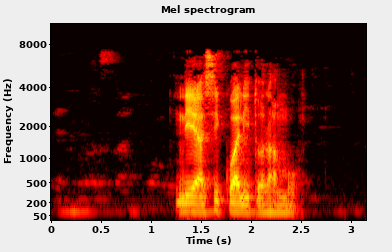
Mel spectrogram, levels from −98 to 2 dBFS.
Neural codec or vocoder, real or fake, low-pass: none; real; 7.2 kHz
